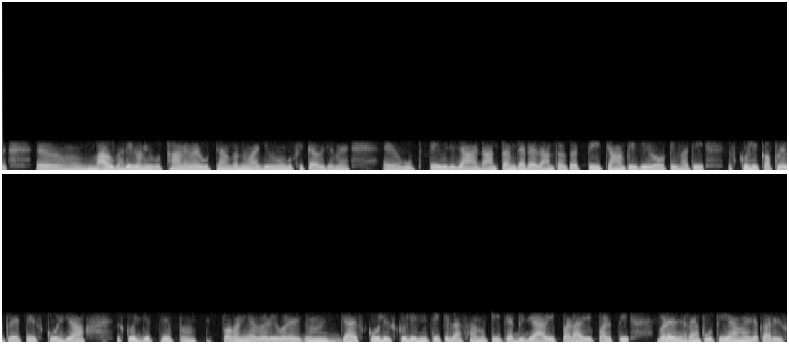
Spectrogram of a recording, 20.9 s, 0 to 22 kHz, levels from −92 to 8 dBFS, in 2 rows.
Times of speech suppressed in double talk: none

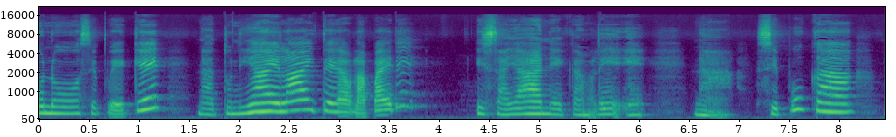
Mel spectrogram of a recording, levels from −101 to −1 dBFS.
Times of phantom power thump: none

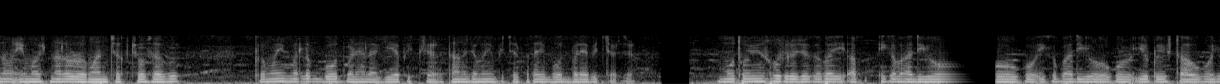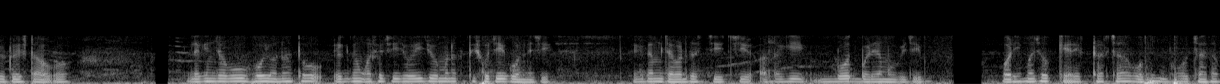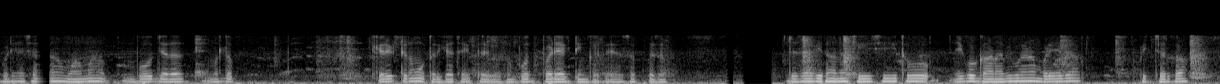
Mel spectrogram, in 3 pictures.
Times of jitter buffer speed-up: 13.62-16.23, 26.79-29.45

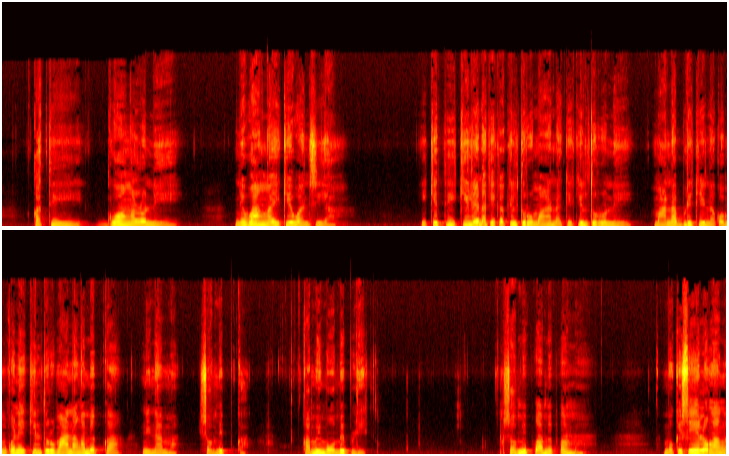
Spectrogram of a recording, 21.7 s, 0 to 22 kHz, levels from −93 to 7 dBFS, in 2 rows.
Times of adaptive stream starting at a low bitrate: 0.00-2.00

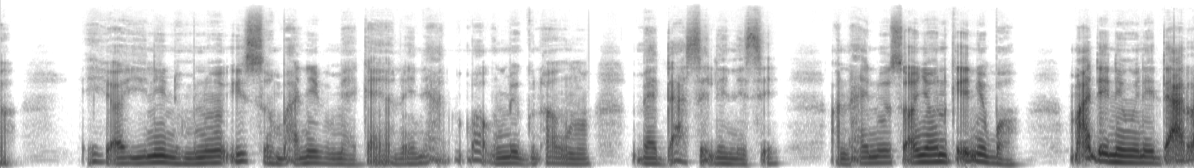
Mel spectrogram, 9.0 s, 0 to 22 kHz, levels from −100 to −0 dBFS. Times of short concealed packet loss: none

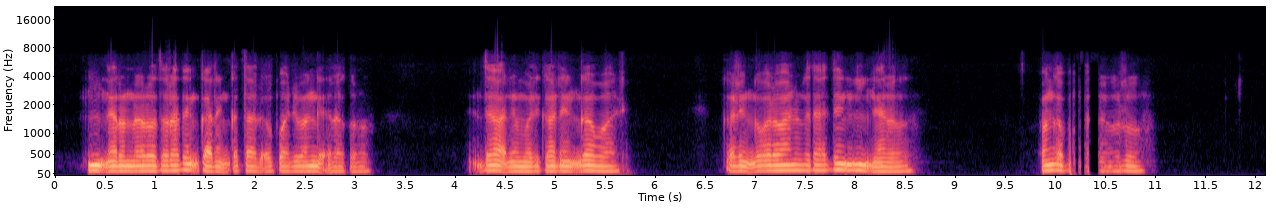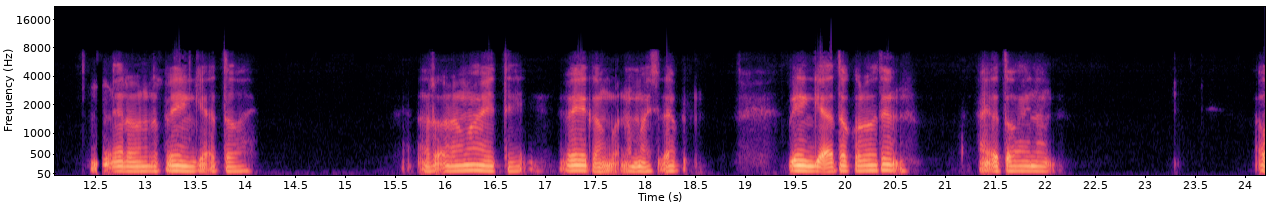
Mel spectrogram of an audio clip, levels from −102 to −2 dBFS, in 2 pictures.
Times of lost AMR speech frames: 10.15-10.65, 12.51-12.66

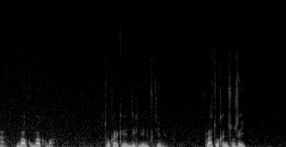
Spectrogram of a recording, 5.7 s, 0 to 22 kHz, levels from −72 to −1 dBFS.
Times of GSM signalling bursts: none

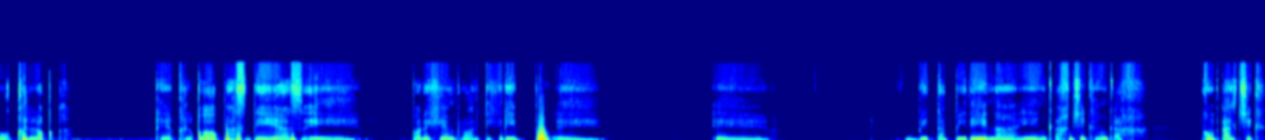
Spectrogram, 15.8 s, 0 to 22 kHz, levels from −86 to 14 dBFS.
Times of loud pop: none

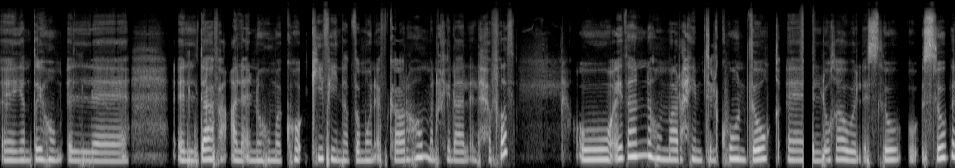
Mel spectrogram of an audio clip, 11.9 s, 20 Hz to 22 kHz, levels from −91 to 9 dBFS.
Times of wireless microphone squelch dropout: 9.98-10.18

